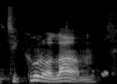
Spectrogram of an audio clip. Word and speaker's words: Tikkun Olam: Well, let me just say you pronounced it correctly. Tikkun Olam.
